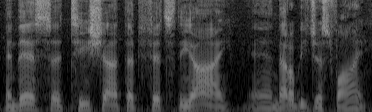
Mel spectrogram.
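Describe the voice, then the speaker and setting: A man giving live golf television commentary as lead announcer, in measured, clipped play-by-play calls. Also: mid-range voice. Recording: steady outdoor ambience noise behind.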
